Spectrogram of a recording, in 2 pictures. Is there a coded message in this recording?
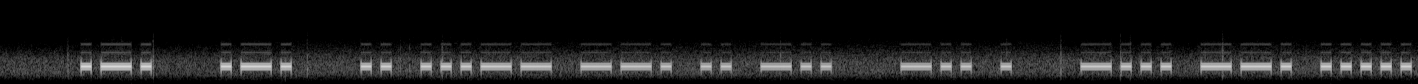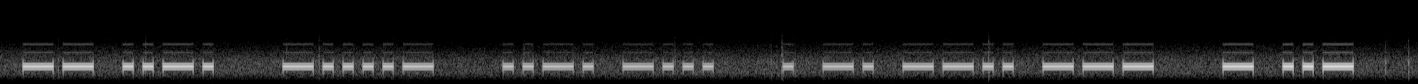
Yes: Morse code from 0.8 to 27.8 s, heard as a keyed tone, machine-sent, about 12 wpm, 840 Hz, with fading and static crashes. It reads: R R I3GID DE BG5MF - FB ENZO TU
